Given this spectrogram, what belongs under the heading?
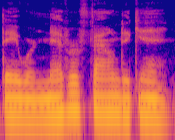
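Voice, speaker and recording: A man improvising an amateur campfire horror story in a halting, ominous manner. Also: sits low, flat delivery, dark tone, lo-fi sound. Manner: halting, ominous, stumbling over phrases.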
